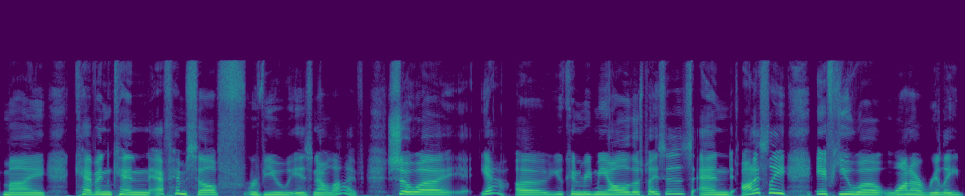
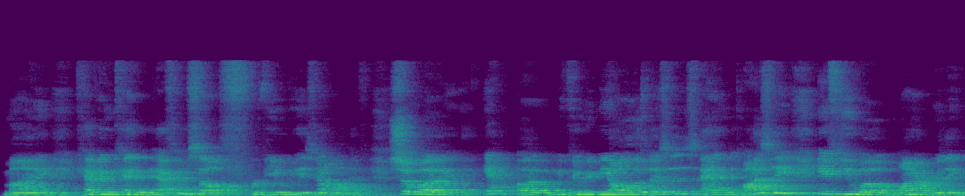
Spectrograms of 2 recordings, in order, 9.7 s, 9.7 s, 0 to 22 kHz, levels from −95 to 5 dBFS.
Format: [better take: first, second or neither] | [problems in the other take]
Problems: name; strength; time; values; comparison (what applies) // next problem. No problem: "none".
first | off-mic speech; far // room echo; strong; dies away in 1.1 s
